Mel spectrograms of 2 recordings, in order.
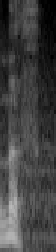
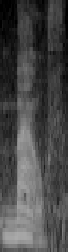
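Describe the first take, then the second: First: The vowel is a short, reduced sound. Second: The vowel is the full diphthong of 'mouth'. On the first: The speaker calls it right. "it just gets shortened to Muth" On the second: The speaker calls it wrong. "don't pronounce it mouth"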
